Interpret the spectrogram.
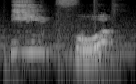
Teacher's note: First tone 衣, that upwards 服.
